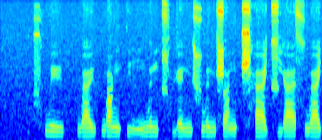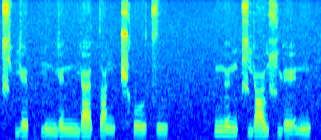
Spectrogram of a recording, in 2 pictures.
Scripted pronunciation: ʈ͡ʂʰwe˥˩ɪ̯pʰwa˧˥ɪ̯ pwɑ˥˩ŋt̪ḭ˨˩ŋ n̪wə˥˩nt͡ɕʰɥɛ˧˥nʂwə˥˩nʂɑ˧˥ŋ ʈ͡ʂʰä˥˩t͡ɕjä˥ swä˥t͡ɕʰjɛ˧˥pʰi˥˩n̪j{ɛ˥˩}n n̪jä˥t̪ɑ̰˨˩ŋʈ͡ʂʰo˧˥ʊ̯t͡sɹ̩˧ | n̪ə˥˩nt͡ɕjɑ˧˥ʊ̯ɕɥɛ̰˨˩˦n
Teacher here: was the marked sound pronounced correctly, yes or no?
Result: no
